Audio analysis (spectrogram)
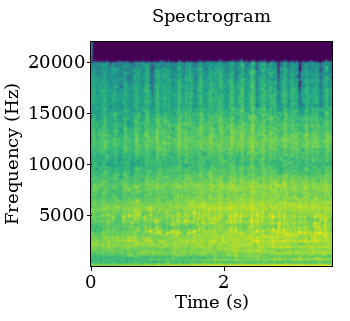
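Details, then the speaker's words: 1979 Ford F250 with a 300 inline-six (4.9L), Offenhauser C-Series manifold and new 450 cfm Quick Fuel carb: warmed up, fast idle kicked off from about 1600 rpm to a steady, even 700 rpm idle; normal. "so I'll kick the fast idle off she's idle and right where I want her at 700"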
